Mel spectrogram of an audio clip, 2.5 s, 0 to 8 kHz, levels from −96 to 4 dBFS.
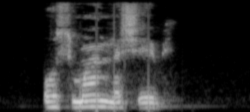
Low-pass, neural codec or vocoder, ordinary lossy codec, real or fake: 7.2 kHz; none; AAC, 48 kbps; real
